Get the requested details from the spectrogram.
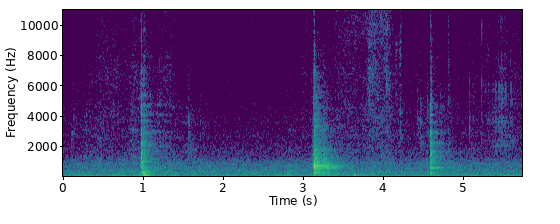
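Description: A chair knocks and scrapes on the floor.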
